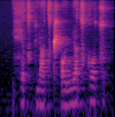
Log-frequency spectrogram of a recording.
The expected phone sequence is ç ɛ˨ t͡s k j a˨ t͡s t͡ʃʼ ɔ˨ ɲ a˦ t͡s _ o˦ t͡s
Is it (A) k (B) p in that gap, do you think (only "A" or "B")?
A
